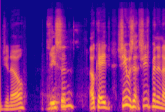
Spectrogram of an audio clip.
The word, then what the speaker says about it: Geeson: Judy, how do you pronounce Judy's last name correctly? Do you know? Geeson.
